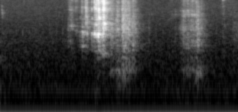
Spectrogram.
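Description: A kettle-cooked potato chip being bitten into and chewed: one loud crunch about a second in, then a shorter crunch near the end.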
